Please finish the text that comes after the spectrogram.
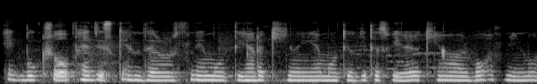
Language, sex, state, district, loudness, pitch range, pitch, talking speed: Hindi, female, Delhi, New Delhi, -16 LUFS, 190-200 Hz, 195 Hz, 255 wpm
